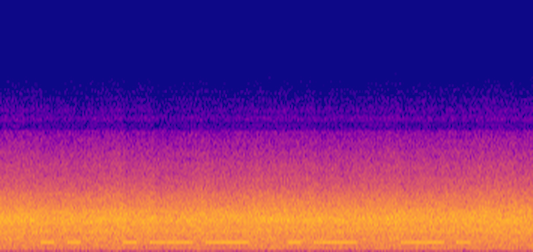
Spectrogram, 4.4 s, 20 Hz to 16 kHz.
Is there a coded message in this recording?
Yes: Morse code (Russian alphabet) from 0.3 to 4.0 s, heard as a keyed tone, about 11 wpm, 690 Hz, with heavy radio static. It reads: ИВАН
